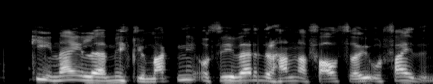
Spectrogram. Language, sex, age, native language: Icelandic, male, 30-39, Icelandic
